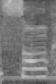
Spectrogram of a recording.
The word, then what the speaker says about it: 嵩: ，你看它一个山下面一个高，但是念松，这个字有什么来历吗？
